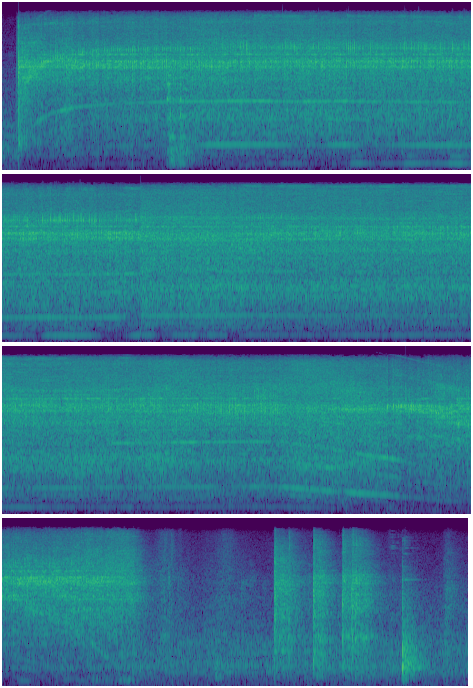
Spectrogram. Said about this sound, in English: Clean it up with a flapper disc.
